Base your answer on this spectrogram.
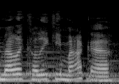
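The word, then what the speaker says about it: Mele Kalikimaka: Well, that was Melakaliki Maka.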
